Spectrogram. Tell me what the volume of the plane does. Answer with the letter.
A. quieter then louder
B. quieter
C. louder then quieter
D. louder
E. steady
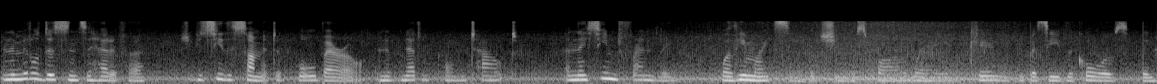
D.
